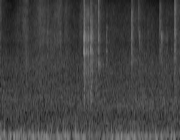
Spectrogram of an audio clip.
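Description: A piano bench creaks as a man sits down.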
